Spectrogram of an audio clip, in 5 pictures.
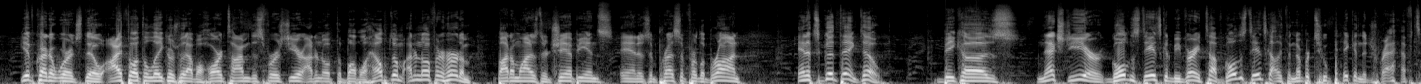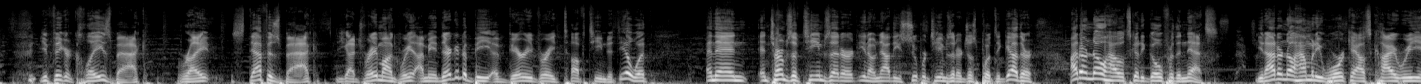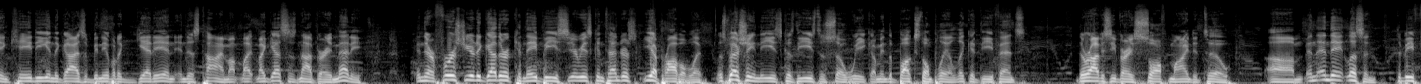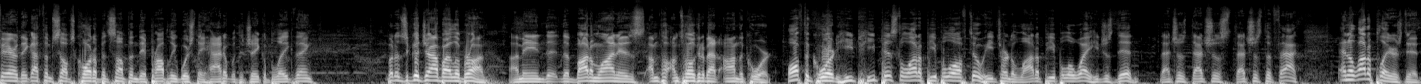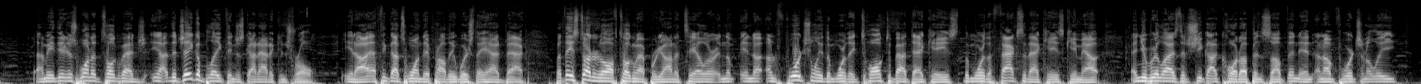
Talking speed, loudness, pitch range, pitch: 295 wpm, -14 LUFS, 125-165 Hz, 140 Hz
